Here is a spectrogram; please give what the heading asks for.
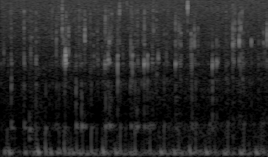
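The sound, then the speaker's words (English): Nitro beer pouring from a can into a glass, a soft, steady low gurgling and bubbling that runs through the whole clip with no voices. “Let me get this poured.”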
